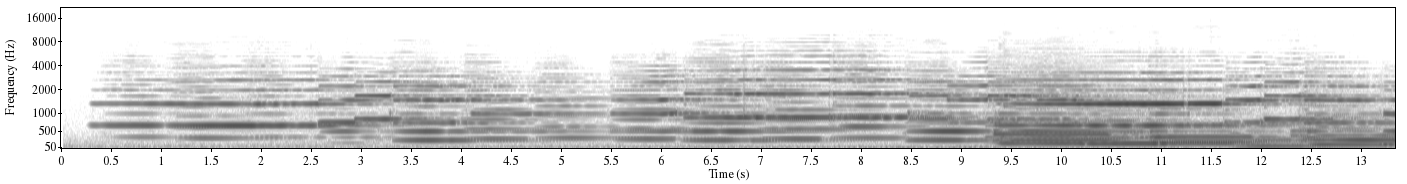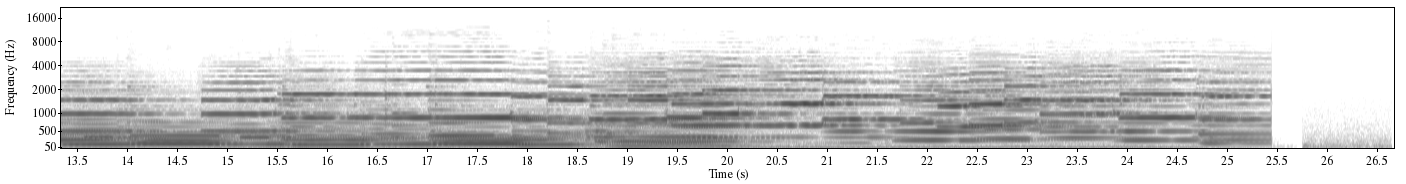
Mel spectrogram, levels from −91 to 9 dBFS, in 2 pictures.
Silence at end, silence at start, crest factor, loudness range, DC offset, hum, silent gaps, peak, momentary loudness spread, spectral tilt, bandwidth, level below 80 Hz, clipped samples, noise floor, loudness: 1.25 s; 0.3 s; 16 dB; 8 LU; 0.1%; none; none; -12 dBFS; 11 LU; -8 dB/octave; 8.4 kHz; -56 dBFS; under 0.1%; -63 dBFS; -28 LUFS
